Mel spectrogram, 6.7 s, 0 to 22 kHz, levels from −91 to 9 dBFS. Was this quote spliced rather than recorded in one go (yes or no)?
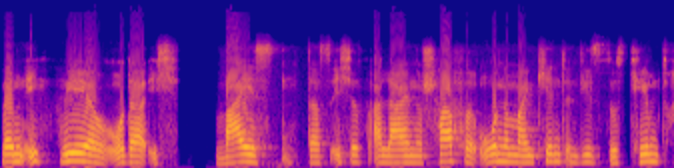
yes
